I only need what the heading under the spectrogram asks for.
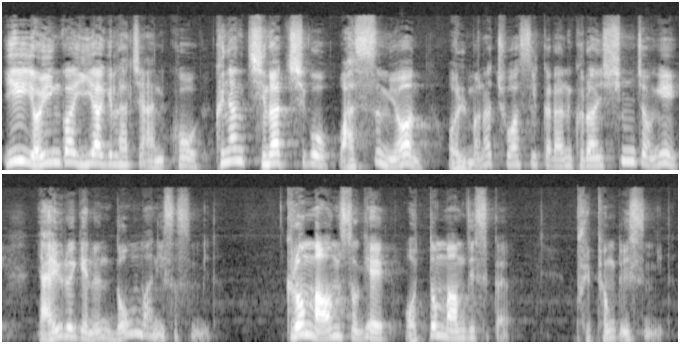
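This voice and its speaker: A man preaching a sermon in a church, earnest and full of rhetorical questions, moving between soft passages and raised, emphatic ones. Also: high-pitched, lively intonation, normal speed. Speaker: pastor. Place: church sanctuary.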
